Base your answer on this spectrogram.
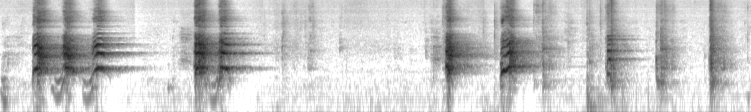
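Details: A Beagle that has found a new toy, wondering whether it may chew it, gives loud harmonic barks: a quick run of three, a pause, a pair, then after a long silence a looser series of five fading barks.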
